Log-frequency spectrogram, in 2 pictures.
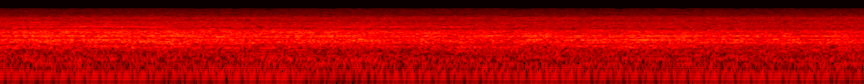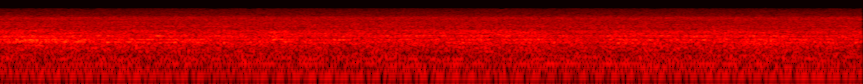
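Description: Audience applauding steadily after a correct answer is confirmed, slowly fading.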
